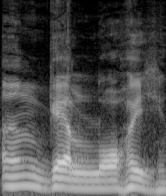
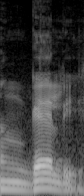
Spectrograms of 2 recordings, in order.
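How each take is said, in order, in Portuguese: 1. A terminação é falada letra por letra. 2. A terminação é falada como uma única vogal. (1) "você não vai falar angeloi" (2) "Então é angeli"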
